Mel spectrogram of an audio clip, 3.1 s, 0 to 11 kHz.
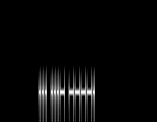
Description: Morse code, heard as a keyed tone, about 42 wpm, 700 Hz. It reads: SV9
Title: Callsign Prefixes for Top 100 DXCC - 40wpm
